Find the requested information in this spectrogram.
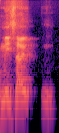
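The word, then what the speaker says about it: mesoglea: Is it the mesoglia, is it pronounced? In jellyfish, it's called mesoglia.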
